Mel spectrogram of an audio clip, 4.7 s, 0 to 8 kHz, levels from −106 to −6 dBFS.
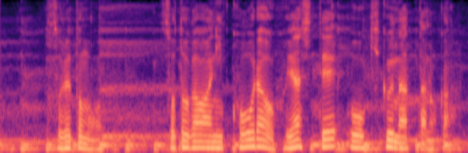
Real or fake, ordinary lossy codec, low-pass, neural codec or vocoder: fake; none; none; codec, 16 kHz, 16 kbps, FunCodec, trained on LibriTTS, 50 frames a second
